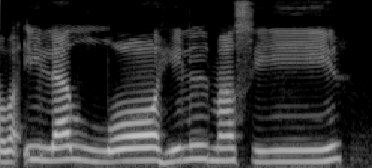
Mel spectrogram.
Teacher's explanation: پہلا لام باریک ہے اور دوسرا موٹا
